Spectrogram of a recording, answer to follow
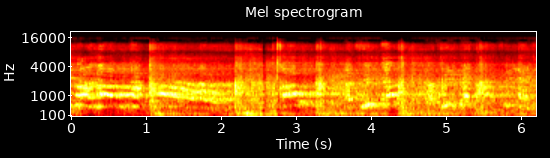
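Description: Step team stomping and clapping in an irregular rhythm, with the steppers shouting a chant near the start, over a cheering crowd.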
